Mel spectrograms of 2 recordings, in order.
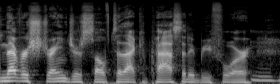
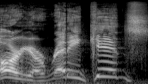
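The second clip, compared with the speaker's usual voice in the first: mock strained voice, higher and louder; 6 dB louder than usual. Mocking another speaker's opening greeting: imitating a straining voice. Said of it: "You're like".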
